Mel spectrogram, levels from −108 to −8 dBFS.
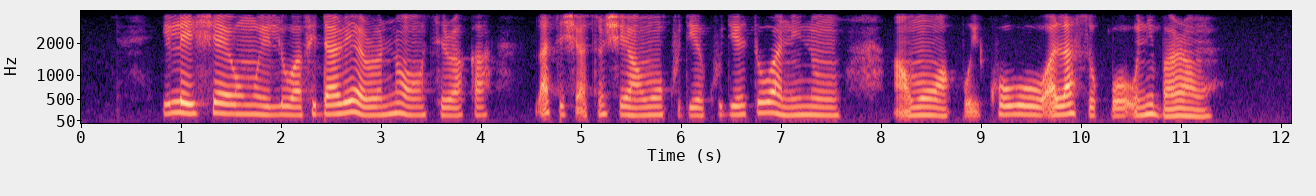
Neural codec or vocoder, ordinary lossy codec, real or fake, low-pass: none; none; real; 3.6 kHz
